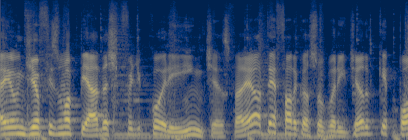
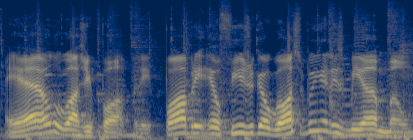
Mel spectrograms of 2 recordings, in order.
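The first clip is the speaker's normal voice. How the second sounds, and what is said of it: Imitates another person's voice. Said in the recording (Portuguese): “eu fazia imitação de Silvio, eu fazia uma, um Silvio meio megalomaníaco”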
